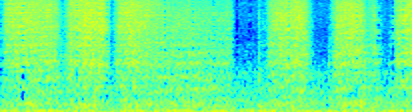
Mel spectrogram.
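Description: A wide flat bristle brush is stroked back and forth across the lower part of a medium stretched cotton canvas on an easel, spreading wet oil paint. The result is a steady, bright, scratchy rubbing hiss with brief dips between strokes over a faint low hum.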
